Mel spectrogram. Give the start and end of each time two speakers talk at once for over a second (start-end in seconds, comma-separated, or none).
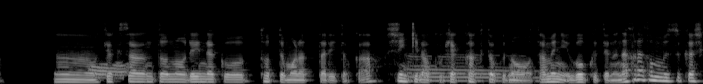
4.0-5.6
